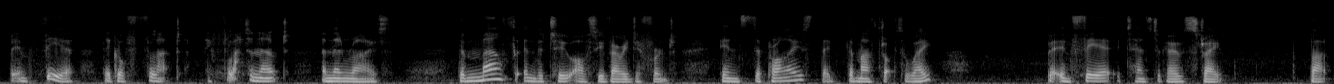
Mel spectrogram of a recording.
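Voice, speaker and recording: A woman's voice: sits low, vocal fry, mellow. A middle-aged woman presenting an informal lesson to camera, explaining things in a conversational way. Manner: explanatory, conversational, with short illustrative asides. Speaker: trainer teaching how to read facial expressions. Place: small indoor room, seated.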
